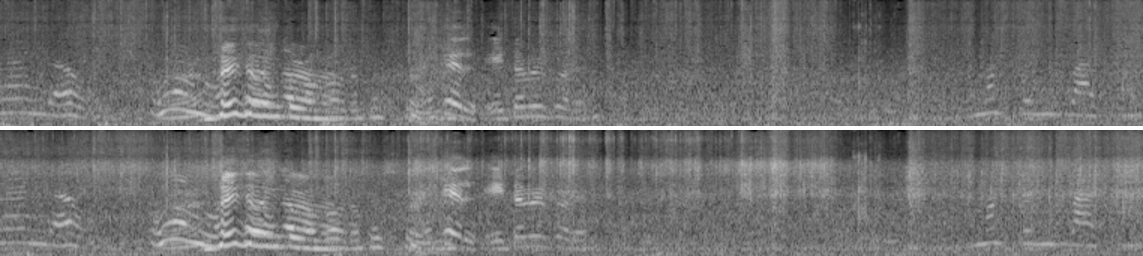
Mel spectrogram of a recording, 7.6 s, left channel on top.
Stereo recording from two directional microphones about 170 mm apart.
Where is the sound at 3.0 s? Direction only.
70° left (ahead or behind).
